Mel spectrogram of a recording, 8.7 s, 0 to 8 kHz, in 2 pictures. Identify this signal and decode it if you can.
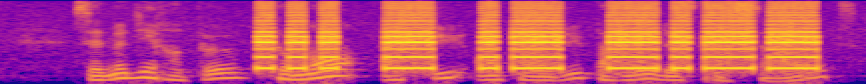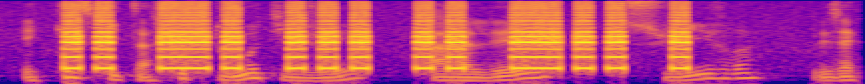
Morse code, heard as a buzzer, machine-sent, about 15 wpm, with speech in French. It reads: STAY INSIDE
